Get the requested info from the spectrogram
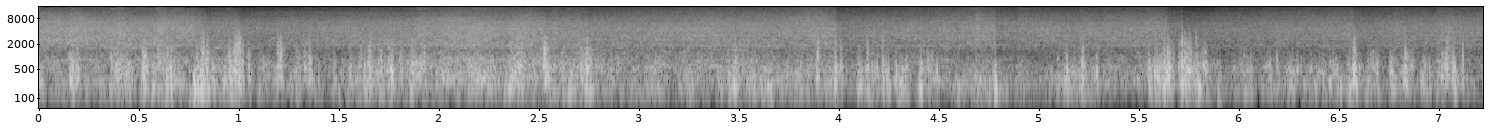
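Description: Electric multiple unit (EMU) commuter train running at speed, heard from on board: wind buffeting the microphone over an irregular clatter of wheels on the rails.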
